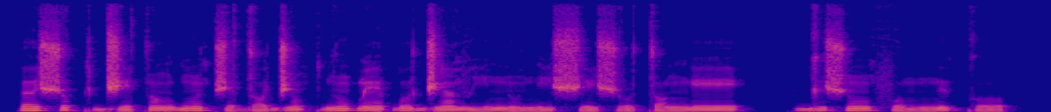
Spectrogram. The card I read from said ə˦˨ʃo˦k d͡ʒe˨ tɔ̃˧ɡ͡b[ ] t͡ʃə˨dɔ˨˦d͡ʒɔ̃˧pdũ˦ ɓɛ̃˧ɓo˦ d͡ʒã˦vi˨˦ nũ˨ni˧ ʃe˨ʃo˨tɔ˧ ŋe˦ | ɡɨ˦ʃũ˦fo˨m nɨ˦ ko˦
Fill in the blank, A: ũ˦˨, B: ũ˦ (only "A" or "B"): A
